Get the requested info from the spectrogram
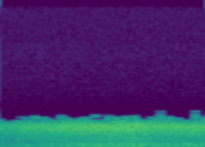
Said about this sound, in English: A powerful laser drill operating through the conning tower cuts a hole straight up through the ice, through which the captain climbs and steps out into the snow-covered streets of the tiny sleeping village above.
